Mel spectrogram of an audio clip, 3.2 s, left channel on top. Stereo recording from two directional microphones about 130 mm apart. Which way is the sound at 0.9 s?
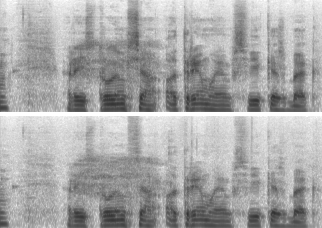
60° left (ahead or behind).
